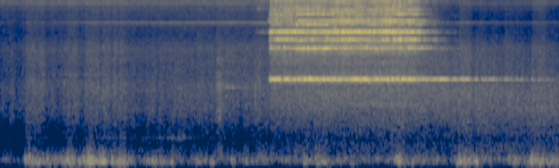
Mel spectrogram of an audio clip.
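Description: Low, irregular rumbling with soft bumps, joined about halfway through by a steady high-pitched ringing tone that fades out near the end.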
